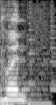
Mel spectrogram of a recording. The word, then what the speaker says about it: Hoàng: Ngày xưa, ở miền Trung từ Huế trở vào và miền Nam Việt Nam, do kỵ húy chúa Nguyễn Hoàng nên họ Hoàng được đọc trở thành Huỳnh và được phát âm như thế từ hàng trăm năm nay.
